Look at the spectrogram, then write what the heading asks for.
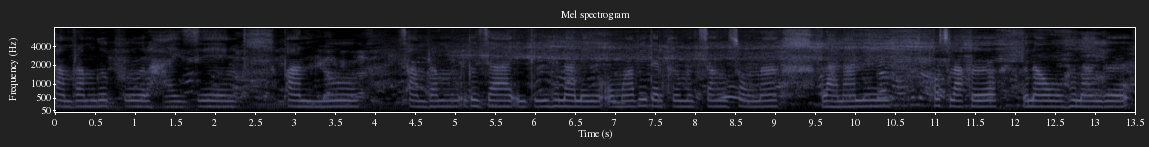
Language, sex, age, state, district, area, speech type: Bodo, female, 30-45, Assam, Udalguri, rural, spontaneous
